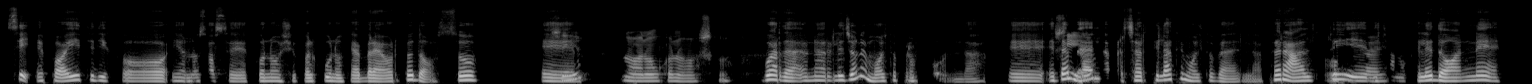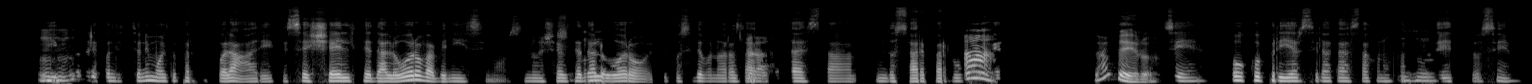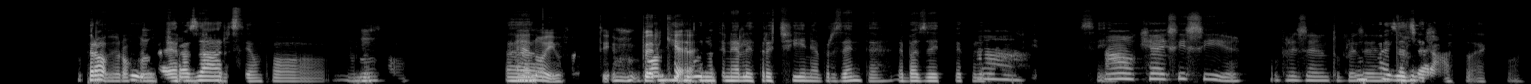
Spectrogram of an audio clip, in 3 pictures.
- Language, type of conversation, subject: Italian, unstructured, Pensi che la religione unisca o divida le persone?
- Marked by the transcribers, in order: distorted speech; other background noise; static; tapping; chuckle; chuckle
